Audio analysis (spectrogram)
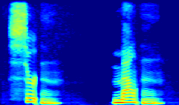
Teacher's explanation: This happens most often before the letter N. The sound is made in the throat by briefly stopping the airflow, as in certain, mountain. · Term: glottal stop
